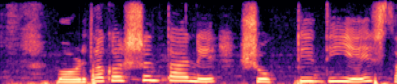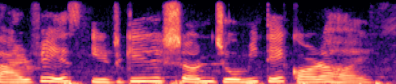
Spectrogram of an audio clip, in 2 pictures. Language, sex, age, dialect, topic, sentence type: Bengali, female, <18, Northern/Varendri, agriculture, statement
